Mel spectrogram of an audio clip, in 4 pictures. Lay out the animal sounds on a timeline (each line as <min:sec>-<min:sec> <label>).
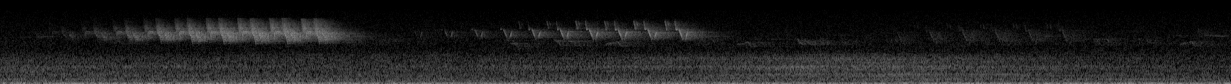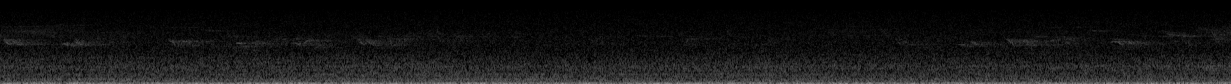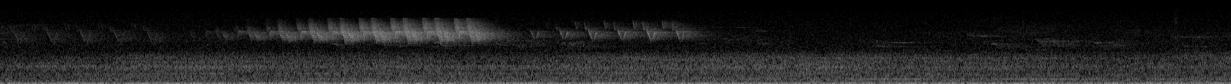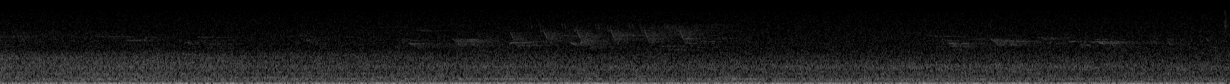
0:00.3-0:03.7 Ovenbird (Seiurus aurocapilla)
0:04.0-0:07.4 Ovenbird (Seiurus aurocapilla)
0:05.0-0:06.4 American Robin (Turdus migratorius)
0:07.2-0:08.4 American Robin (Turdus migratorius)
0:08.7-0:10.8 Ovenbird (Seiurus aurocapilla)
0:10.9-0:13.4 American Robin (Turdus migratorius)
0:13.9-0:16.5 American Robin (Turdus migratorius)
0:21.9-0:23.9 American Robin (Turdus migratorius)
0:22.7-0:23.6 Black-throated Green Warbler (Setophaga virens)
0:23.7-0:25.3 Black-throated Blue Warbler (Setophaga caerulescens)
0:24.2-0:31.8 Ovenbird (Seiurus aurocapilla)
0:27.9-0:30.6 American Robin (Turdus migratorius)
0:33.2-0:34.0 Wood Thrush (Hylocichla mustelina)
0:34.1-0:35.6 Black-throated Blue Warbler (Setophaga caerulescens)
0:34.5-0:36.1 American Robin (Turdus migratorius)
0:38.7-0:39.4 Wood Thrush (Hylocichla mustelina)
0:40.7-0:43.0 American Robin (Turdus migratorius)
0:41.6-0:44.3 Ovenbird (Seiurus aurocapilla)
0:46.3-0:48.2 American Robin (Turdus migratorius)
